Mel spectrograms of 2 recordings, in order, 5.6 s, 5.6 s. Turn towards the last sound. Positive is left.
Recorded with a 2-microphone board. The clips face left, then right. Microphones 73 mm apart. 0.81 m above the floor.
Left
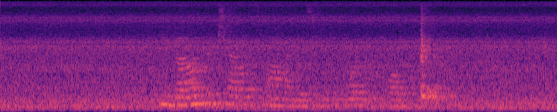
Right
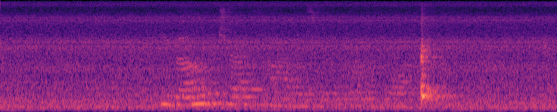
turn(degrees=-30)  # may be behind; listen again after turning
